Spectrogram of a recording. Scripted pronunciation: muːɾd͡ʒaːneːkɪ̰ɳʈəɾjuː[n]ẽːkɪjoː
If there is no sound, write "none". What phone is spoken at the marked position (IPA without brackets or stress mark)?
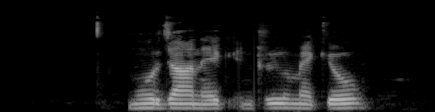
m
